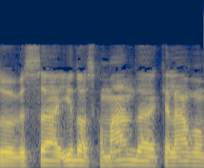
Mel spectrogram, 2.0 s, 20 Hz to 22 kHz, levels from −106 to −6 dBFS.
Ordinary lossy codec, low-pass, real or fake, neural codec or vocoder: MP3, 48 kbps; 7.2 kHz; real; none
